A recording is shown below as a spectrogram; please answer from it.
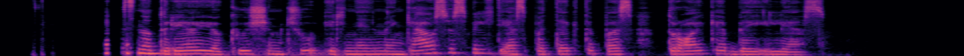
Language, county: Lithuanian, Kaunas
